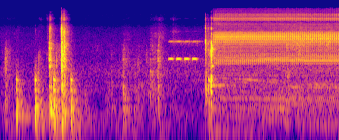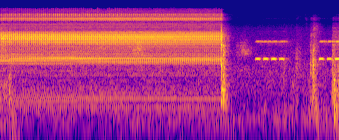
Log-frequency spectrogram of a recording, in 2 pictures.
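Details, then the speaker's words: Ignition on in accessory position, engine off, after earlier work on the boost solenoid: steady electric buzz for about five seconds then stops; owner suspects the boost solenoid, possibly its power source. "i hear that something buzzing i think it's my bus solenoid hmm i don't like that"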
